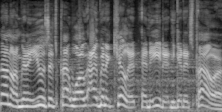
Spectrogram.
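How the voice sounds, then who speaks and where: At a very fast pace, a speaker puts on a character voice with a fairly high pitch. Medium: actual play. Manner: rambling, paranoid.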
